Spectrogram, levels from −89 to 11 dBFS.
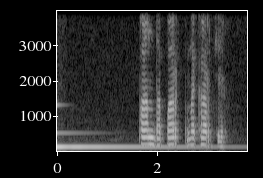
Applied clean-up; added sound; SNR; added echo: none; Marimba, xylophone; 1 dB; none.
